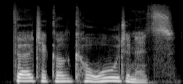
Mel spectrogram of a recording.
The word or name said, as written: vertical coordinates co-ordinates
